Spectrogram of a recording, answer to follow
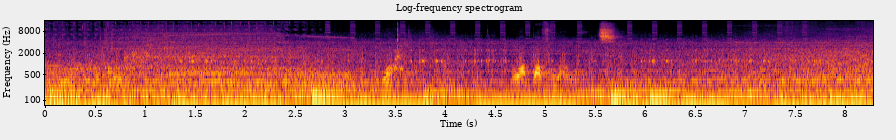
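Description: Film-trailer soundtrack: music over a deep steady drone, with short voice-like sounds about three and a half and five seconds in.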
